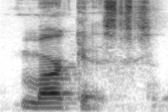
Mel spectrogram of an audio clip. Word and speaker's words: Marquis: you put out that, is it Don Marquis or Marquis? I've never known the... I think it's Marcus. Marcus, okay, so I pronounced it doubly wrong then.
